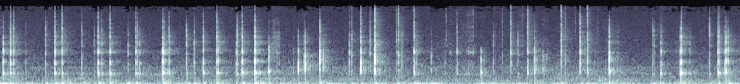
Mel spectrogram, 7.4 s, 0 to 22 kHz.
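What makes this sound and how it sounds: Long acrylic nails tap and lightly scratch the flat top of a small round brushed-silver metal tin resting on a white cloth. Quick, dense clicky taps with short metallic pings ring around 500 Hz and 1 kHz, and soft scratching fills the gaps between them.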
